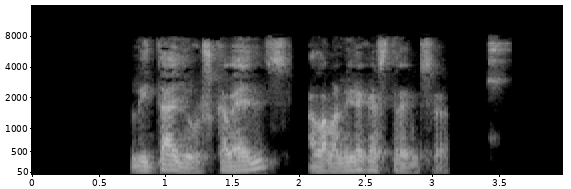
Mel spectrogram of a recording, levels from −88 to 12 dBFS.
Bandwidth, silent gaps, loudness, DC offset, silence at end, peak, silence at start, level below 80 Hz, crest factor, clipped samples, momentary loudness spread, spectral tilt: 8.4 kHz; 1.97-2.07 s, 3.14-3.41 s; -20 LUFS; under 0.1%; 0.4 s; -2 dBFS; 0.75 s; -44 dBFS; 20 dB; under 0.1%; 9 LU; -2.5 dB/octave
